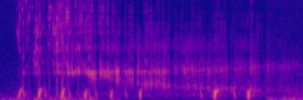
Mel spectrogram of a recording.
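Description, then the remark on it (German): Water pours into a glass with a bright, splashy gurgle and a rising tone as it fills, punctuated by quick glugging pulses, fairly loud, no voices. “Oder das Glas”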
